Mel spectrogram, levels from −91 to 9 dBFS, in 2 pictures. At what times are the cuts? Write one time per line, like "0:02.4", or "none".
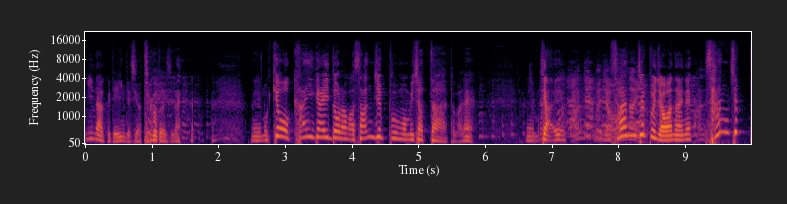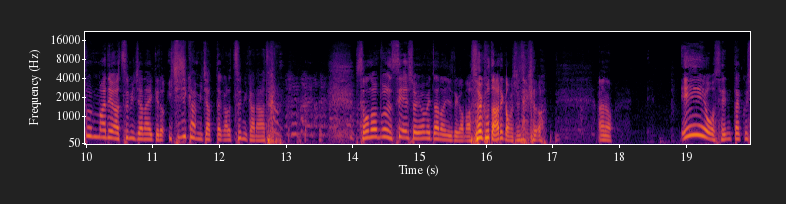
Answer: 0:06.8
